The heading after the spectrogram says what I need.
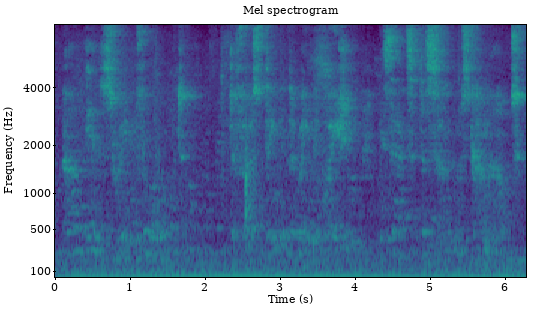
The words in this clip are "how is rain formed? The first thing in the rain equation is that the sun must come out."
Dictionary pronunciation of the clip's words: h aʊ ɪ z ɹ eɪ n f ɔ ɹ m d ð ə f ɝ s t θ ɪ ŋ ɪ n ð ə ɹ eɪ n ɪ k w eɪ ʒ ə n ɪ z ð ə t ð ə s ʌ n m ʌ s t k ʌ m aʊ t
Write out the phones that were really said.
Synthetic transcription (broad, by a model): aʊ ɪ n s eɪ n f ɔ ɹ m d ð ə f ɝ s t θ ɪ ŋ ɪ n ð ə ɹ eɪ n ɪ k w eɪ ʒ ə n ɪ z ð ə t ð ə s ʌ n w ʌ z k ʌ m aʊ t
